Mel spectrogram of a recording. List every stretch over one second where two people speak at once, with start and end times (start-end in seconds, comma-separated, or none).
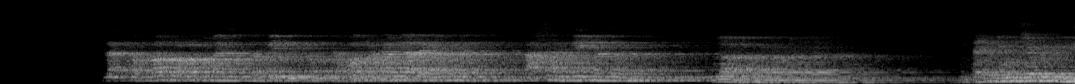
none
